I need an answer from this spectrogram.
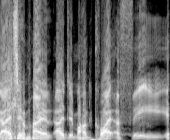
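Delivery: put-on very slow, grandly drawn-out, tipsy boastful tone. Mocking a friend who lost his mind after one sip: imitating a tipsy brag. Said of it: "he started going".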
